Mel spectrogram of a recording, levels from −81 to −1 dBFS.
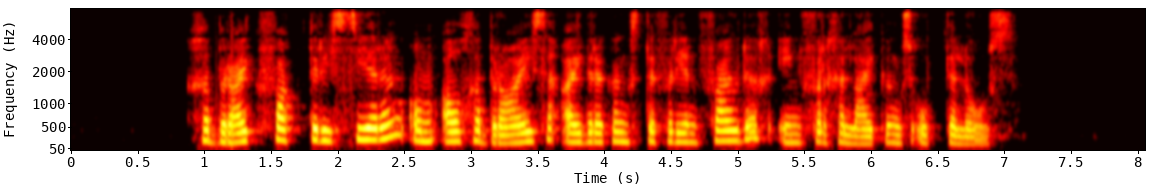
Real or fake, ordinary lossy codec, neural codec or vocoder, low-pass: real; Opus, 64 kbps; none; 7.2 kHz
